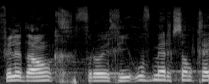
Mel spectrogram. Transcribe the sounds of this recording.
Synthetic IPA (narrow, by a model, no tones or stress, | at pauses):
fiːlədɐŋkfəɾœjχəufmærksɑːmkə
